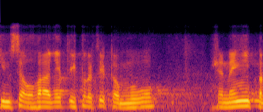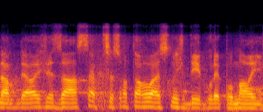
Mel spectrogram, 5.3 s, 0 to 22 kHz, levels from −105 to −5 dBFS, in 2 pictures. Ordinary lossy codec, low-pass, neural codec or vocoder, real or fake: Opus, 16 kbps; 7.2 kHz; codec, 16 kHz, 1 kbps, X-Codec, HuBERT features, trained on general audio; fake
